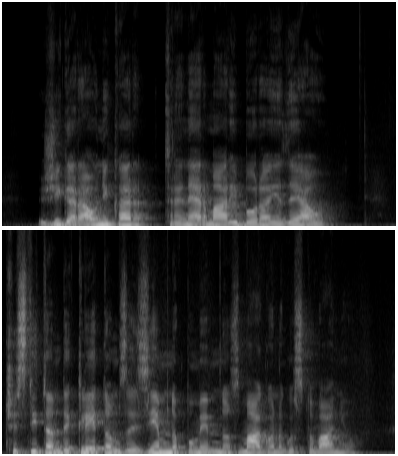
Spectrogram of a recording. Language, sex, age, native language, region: Slovenian, female, 50-59, Slovenian, Southeast Slovenia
